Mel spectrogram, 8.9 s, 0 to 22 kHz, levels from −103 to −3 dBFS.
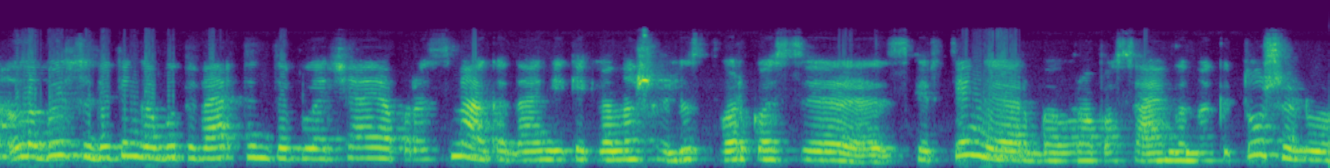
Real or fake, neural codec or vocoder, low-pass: real; none; 10.8 kHz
